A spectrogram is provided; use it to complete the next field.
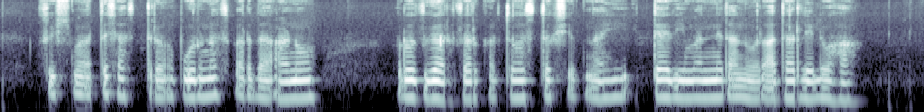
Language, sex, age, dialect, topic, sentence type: Marathi, female, 25-30, Southern Konkan, banking, statement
